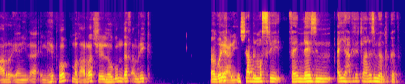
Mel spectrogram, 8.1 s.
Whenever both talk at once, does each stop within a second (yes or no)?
yes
